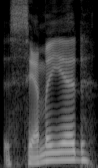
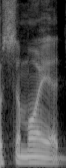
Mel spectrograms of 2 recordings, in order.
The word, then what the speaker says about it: Samoyed: Chinese sharpi siberian husky 1% how do you say this seamied oh Samoyed Samoyed which is very like a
